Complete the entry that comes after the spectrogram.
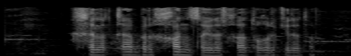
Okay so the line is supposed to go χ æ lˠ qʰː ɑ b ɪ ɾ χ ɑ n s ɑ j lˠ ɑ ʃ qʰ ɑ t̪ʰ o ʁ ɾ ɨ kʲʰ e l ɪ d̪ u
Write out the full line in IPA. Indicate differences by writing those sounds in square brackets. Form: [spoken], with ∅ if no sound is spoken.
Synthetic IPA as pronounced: χ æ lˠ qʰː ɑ b ɪ ɾ χ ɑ n s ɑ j lˠ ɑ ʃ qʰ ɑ t̪ʰ o ʁ ɾ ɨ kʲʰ e l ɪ d̪ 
